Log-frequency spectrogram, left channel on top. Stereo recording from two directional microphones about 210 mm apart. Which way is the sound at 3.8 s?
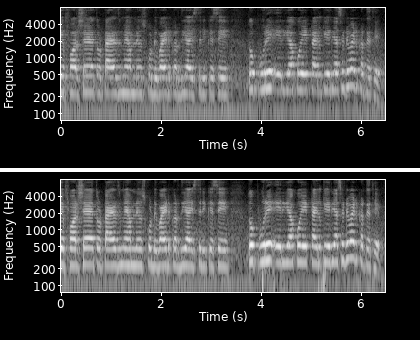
55° right (ahead or behind).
